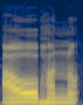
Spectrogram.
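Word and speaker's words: আহ্বান: এখানে হসন্তটা দেওয়া ক্লিয়ার তো আভান এরকম আমরা আওভান মানে আওভান এরকম করে বলি আমরা আওভান বলি মানে ওটা যেটা পুরোপুরি উচ্চারণ হওয়ার কথা সেটাকে না করে একটু কমিয়ে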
